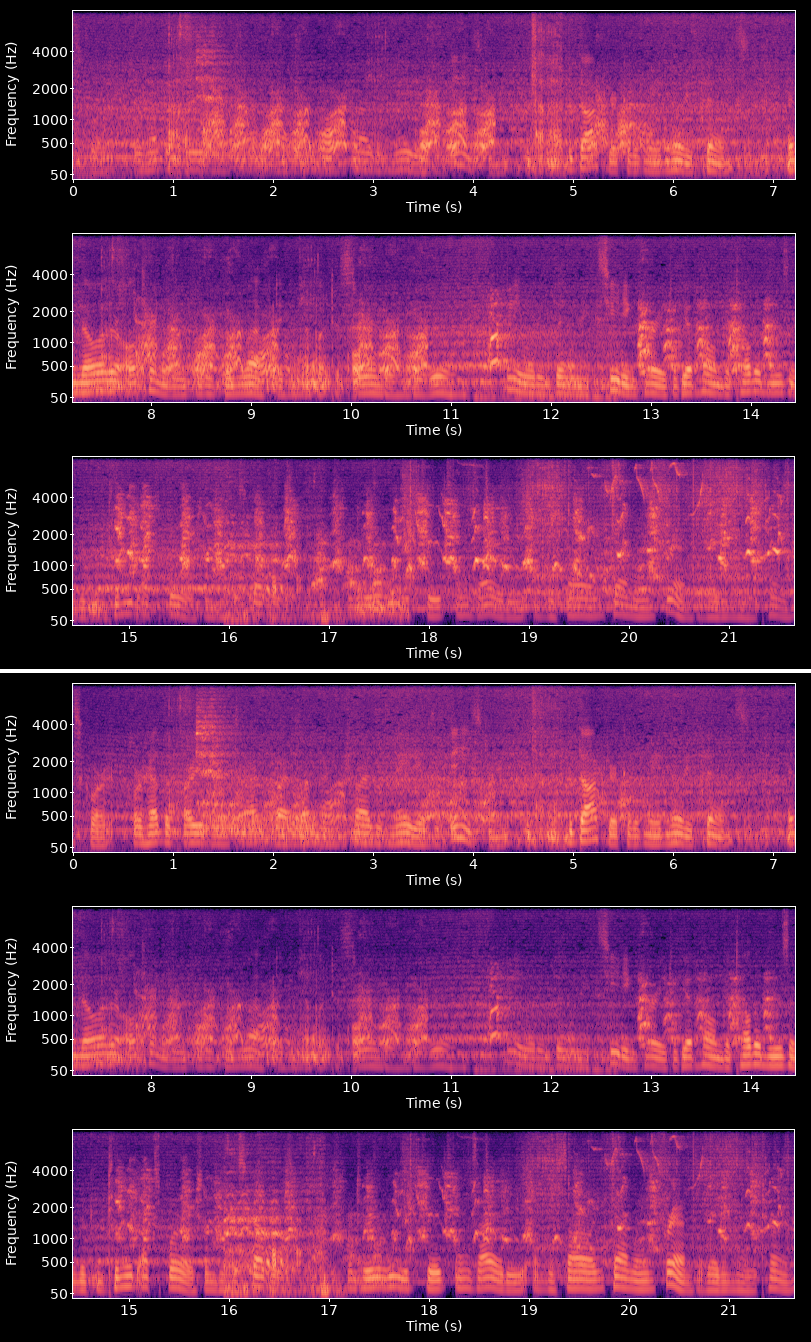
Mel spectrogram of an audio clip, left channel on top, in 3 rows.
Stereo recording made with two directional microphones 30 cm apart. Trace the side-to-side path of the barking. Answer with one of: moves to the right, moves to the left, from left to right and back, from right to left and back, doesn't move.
doesn't move.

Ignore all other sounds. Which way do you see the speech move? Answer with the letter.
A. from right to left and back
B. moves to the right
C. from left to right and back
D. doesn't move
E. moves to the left
A.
